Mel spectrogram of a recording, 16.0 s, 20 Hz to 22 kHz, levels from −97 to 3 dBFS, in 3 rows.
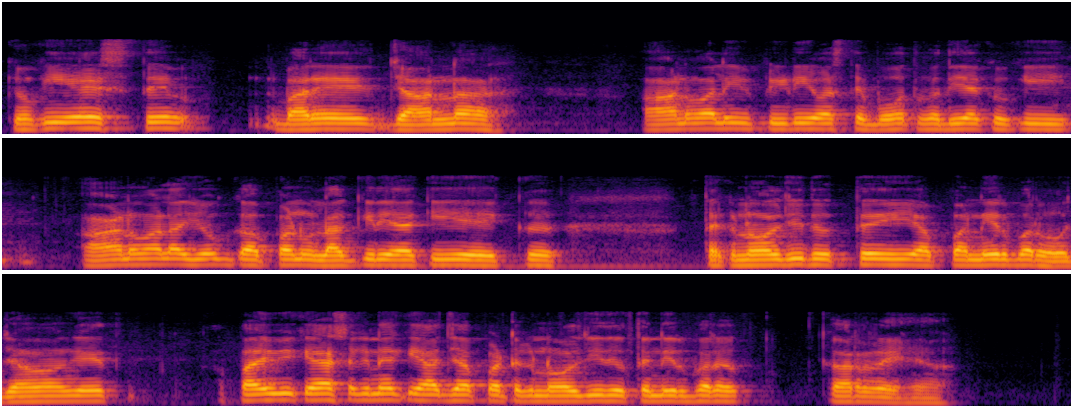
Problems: constant background noise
